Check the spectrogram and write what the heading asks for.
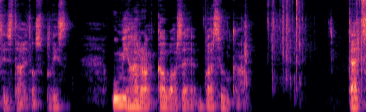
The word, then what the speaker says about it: Umihara Kawase: Like, learn to pronounce these titles, please. Umihara Kawase Bazooka.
